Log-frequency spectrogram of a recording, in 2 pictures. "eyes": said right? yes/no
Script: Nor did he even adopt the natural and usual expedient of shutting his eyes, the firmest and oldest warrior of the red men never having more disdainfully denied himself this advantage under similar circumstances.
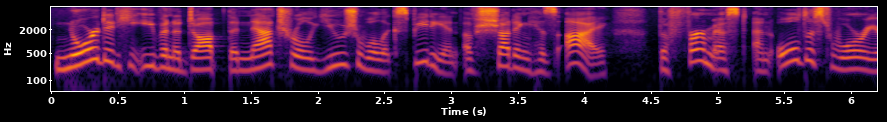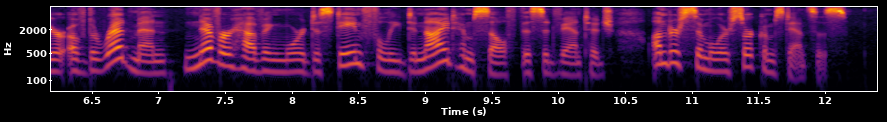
no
